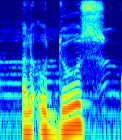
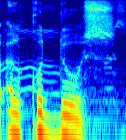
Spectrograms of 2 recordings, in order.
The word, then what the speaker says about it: Al-Quddus: Pa se često može čuti Allah umjesto Allah, Al-Uddus umjesto Al-Quddus, Ar-Reza umjesto Ar-Rezaq, a razlike su ogromne.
